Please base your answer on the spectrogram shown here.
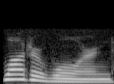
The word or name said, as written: waterworn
